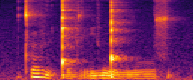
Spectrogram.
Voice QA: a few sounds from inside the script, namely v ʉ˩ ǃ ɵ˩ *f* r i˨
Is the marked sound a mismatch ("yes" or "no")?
yes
